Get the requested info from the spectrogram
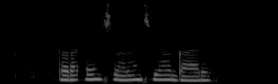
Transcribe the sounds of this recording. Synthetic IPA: daɾaʔɛnsaɾansijaɡaːɾɛ

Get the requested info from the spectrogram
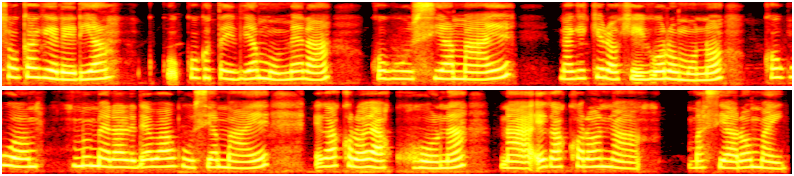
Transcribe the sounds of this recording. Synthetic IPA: soɡaɣeɾeɾia | koɣotaiðeamomɛɾa | koɣusiamae | naɣekeɾɔkʰeiɣoɾomonɔ | kɔɣuɔ | momɛɾaɾeɾeawaɣusijamaeeɣakɔɾɔjakoɦona | naḛɣakʰɔɾɔna | masiaɾɔmaiɡ

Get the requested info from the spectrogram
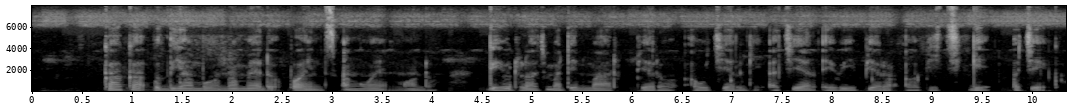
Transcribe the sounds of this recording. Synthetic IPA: kakaʔod̪ɪjambonɔmɛdɔ̰pɔɪ̰ntsaŋwɛ̰mɔndɔ | ɡɪjudlɔt͡ʃmatɪnmarpjeɾoaut͡ʃjɛlɡɪat͡ʃɪɛ̰lewḭpjɛɾoabit͡ʃɡɪɔt͡ʃɪ̰k

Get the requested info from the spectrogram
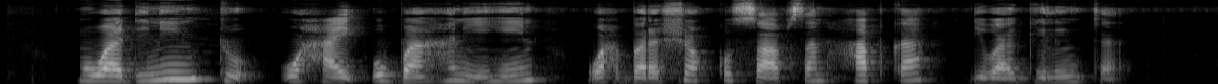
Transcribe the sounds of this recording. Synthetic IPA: mʊwɑːd̪ɪniːnt̪ʰʊ | wɑħɑjʊbaːɦɐnjɪɦiːn | wʔɑħbɐɾɐʃɔkʰʊsaːbsɐnhɐbkʰɐ | d̪ɪwaːɡɛlɪnt̪ʰɐ

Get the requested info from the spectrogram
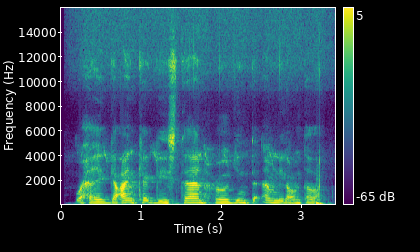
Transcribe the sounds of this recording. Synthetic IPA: wɑħɑjɡɑʕɑŋkʰɐɡɛjst̪ʰaːnħɔːt͡ʃɪnt̪ʰɐʔɐmnɪɣɐʕʊnt̪ʰɐðɐ̰

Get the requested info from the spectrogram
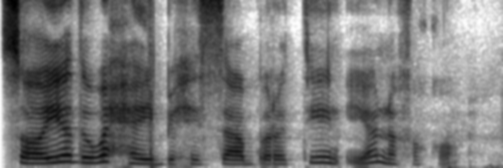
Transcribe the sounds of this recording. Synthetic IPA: sɔːjɐðʊwɑħɑjbɪħɪsaːbʊɾɐt̪ʰiːnḭjɞnɐfɑqʰɔ̰

